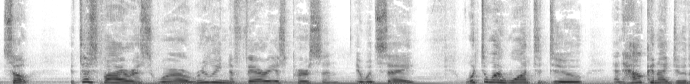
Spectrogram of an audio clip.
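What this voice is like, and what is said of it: Weak Brooklyn-accented Tony Fauci impression. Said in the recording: “do his voice because I can't do a good Brooklyn accent ... the wonderful Tony Fauci voice”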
